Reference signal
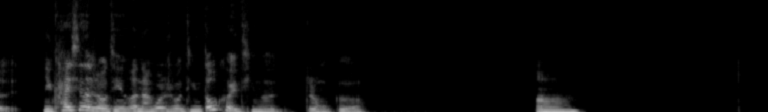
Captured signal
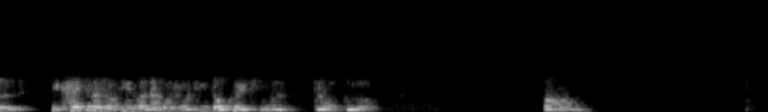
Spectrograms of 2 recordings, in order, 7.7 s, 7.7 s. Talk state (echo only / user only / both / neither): echo only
